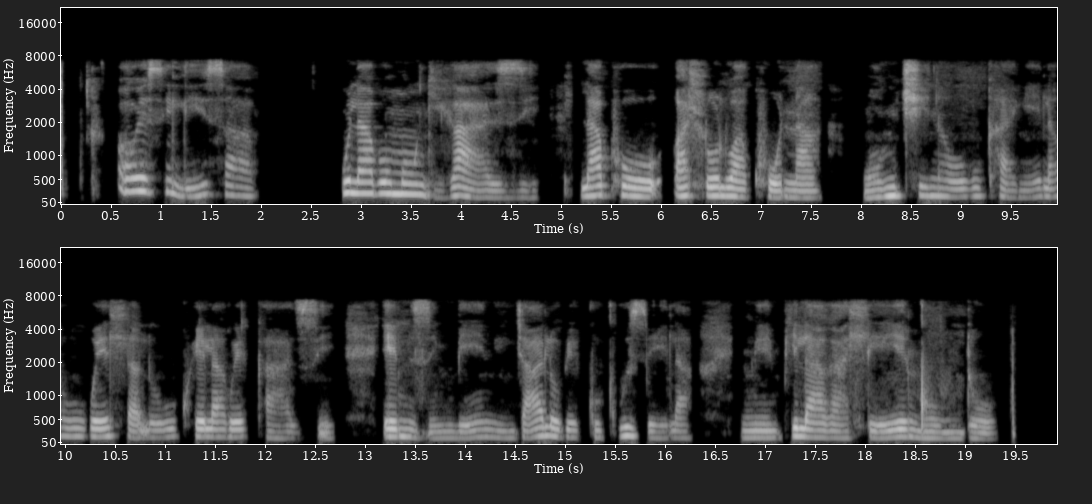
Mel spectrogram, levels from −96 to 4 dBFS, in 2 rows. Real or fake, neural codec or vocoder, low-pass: real; none; 7.2 kHz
